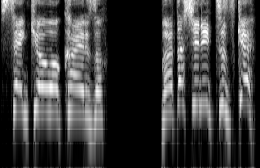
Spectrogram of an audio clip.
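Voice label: Voice chant, Japanese; milla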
